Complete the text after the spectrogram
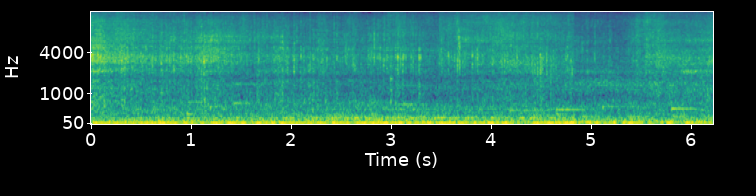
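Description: Chopsticks scrape against a pan.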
